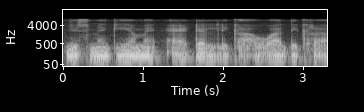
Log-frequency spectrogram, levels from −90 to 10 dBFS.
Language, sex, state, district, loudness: Hindi, male, Himachal Pradesh, Shimla, -17 LUFS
